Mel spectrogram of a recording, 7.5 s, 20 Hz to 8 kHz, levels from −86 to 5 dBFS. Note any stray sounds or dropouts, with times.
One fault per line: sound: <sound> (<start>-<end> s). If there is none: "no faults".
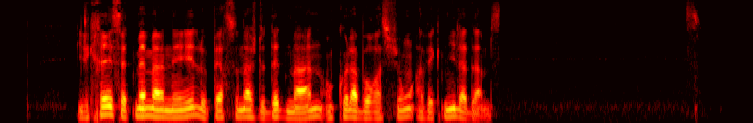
no faults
